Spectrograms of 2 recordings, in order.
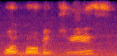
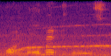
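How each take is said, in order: First: A light take on the recorded "One moment, please"; phone hold voice. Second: "One moment, please" with a soft "moment" and a leap way up on "please"; a hammed-up phone-queue announcement that squeaks up high at the end; phone hold voice. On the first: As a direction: say "One moment, please" like a phone-queue announcement, rising at the end. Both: Shown as a demonstration. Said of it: "actually my best impression".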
